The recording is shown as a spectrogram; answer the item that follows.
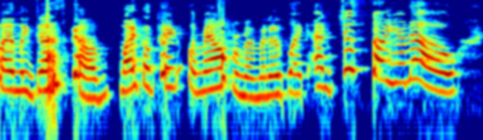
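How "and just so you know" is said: put-on yell, higher and louder. Retelling how Michael takes the mail and confronts the mailman: imitating Michael yelling. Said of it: "yells at the mailman".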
